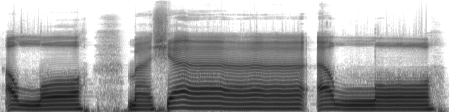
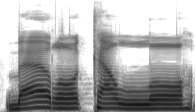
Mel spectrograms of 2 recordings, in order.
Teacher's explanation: Kalau kita mendapati ada lafaz Allah ya, oke, yang diikuti sebelumnya oleh bunyi vokal A atau bunyi vokal U, maka huruf lamnya harus dibaca dengan keadaan yang tebal. Keadaan yang tebal itu mengharuskan lam dibaca condong pada vokal O. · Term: lam jalalahnya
